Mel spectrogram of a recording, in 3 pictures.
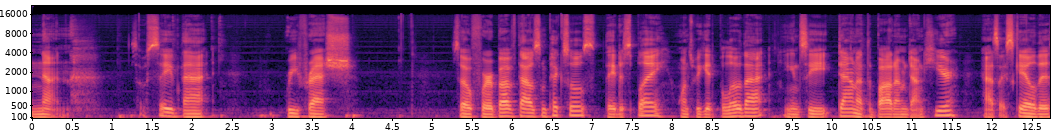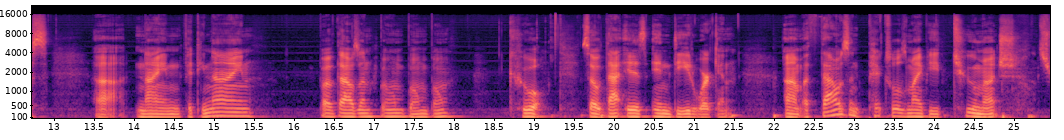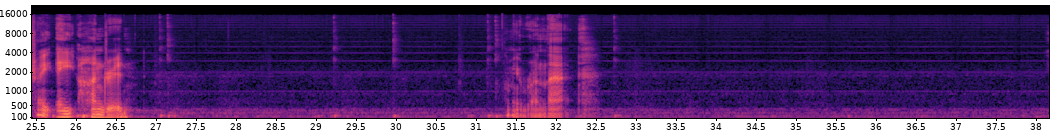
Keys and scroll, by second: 0.0-0.3 typing, 0.3 super+;, 0.8 super+;, 24.8 8, 25.8 super+8.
